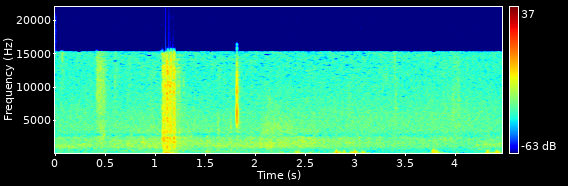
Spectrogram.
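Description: A single sharp knock about a second in, a brief click, then several dull low thumps.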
